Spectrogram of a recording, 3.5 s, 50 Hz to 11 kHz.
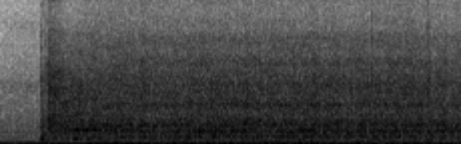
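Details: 2015 Toyota Tundra 4.6 V8, 90K miles, towed in as crank no start with no fuel pressure: starter catch then a short, lumpy, unsteady run on sprayed brake cleaner only; no fuel delivery, spark okay.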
